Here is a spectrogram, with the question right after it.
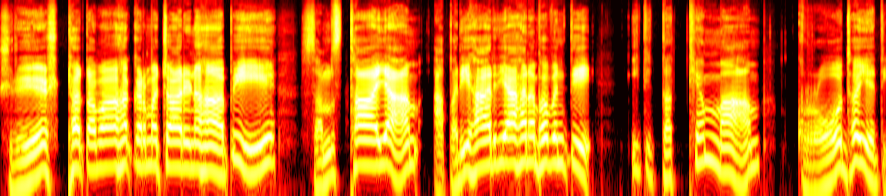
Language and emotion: Sanskrit, disgusted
